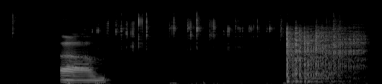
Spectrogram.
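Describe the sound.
Two dice are rolled, clattering and bouncing across a hard surface in a quick run of small, sharp clicks and landing on a one and a two, followed by a brief rustling rush of noise; a short voiced sound comes just before.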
